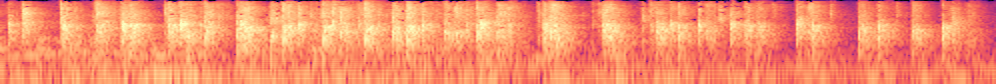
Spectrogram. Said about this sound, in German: Und Applaus! Applaus!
